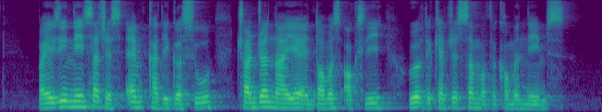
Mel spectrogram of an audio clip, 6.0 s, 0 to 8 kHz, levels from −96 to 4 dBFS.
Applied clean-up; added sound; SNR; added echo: none; none; none; none.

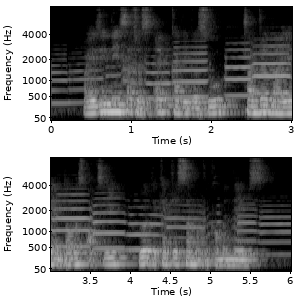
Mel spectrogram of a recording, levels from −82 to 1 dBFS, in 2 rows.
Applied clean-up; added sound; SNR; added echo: none; Trumpet; 9 dB; reverberation time 0.6 s.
